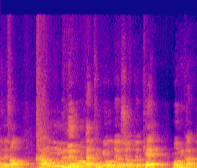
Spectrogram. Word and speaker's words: 강릉: 자, 받침 미음 이음 뒤에 연결되는 리을은 니은으로 발음을 합니다. 그래서 강릉 같은 경우도 역시 어떻게 뭡니까?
